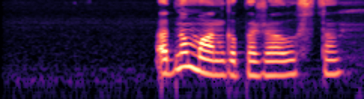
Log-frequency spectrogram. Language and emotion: Russian, neutral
